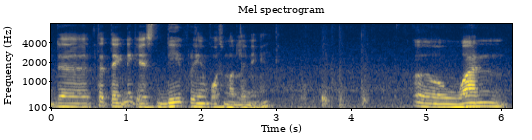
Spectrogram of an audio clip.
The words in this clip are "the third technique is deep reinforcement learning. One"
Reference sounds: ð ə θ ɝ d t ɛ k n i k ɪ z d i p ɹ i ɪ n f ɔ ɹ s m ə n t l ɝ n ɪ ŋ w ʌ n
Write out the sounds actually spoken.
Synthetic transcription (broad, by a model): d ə t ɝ t ɛ k n i k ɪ s d i p ɹ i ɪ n f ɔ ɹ s m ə n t l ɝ n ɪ ŋ w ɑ n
